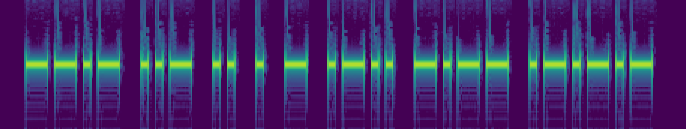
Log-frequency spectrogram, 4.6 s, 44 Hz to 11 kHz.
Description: Morse code, heard as a keyed tone, about 25 wpm, 690 Hz. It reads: QUIETLY.
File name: practice / 25wpm / Sentences with 2-Word Phrases - 25wpm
